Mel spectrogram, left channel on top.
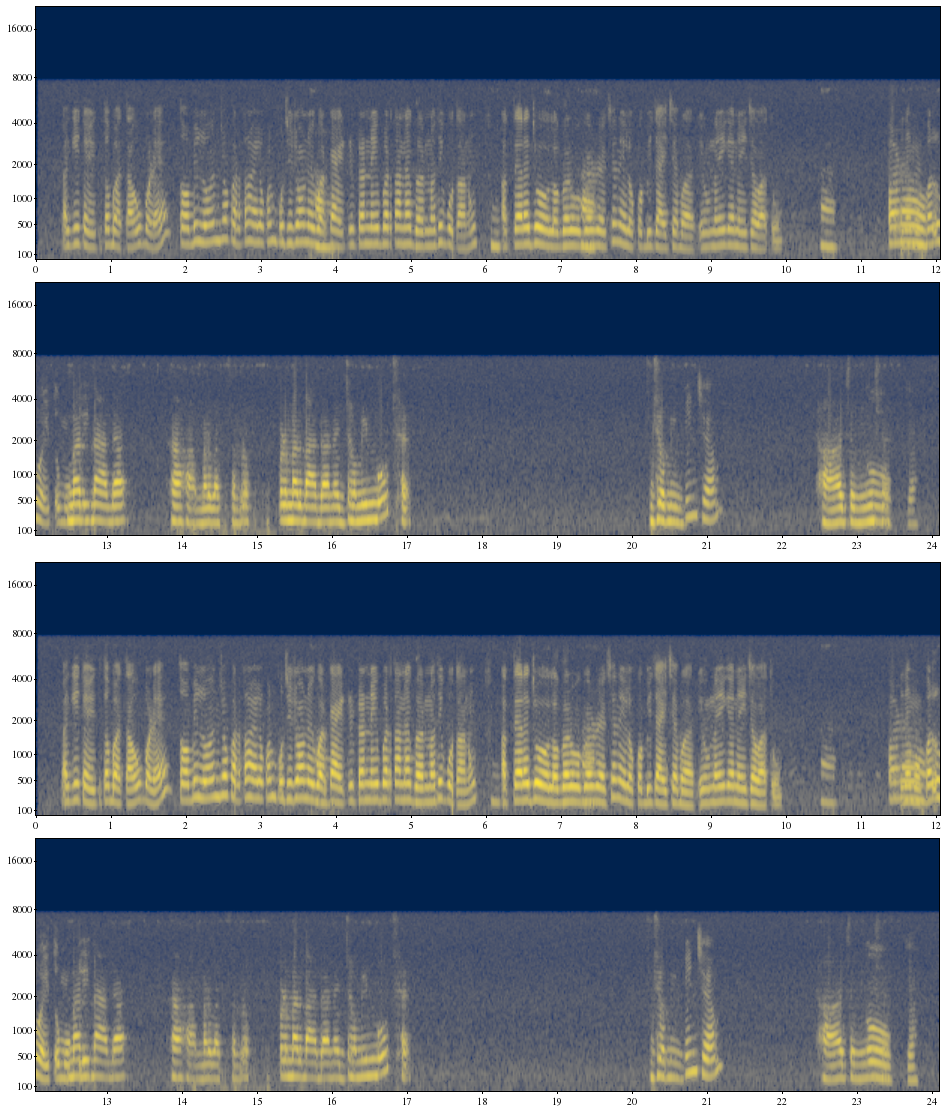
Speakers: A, on the right; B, on the left.
A: બાકી કઈક તો બતાવું પડે, તો બી લોન જો કરતા હોય એ લોક કોન પૂછી જોવો ને એક
B: હા
A: વાર કે આઈ ટી રિટર્ન ભર તાને ઘર નથી પોત તાનું,
B: હમ,
A: અત્યારે જો લગર વગર
B: હા
A: રહે છે ને એ લોક લોકો બી જાય છે બહાર, એવું નહીં કે નહીં જવા
B: હા, પણ
A: મોકલવું હોય તો મોકલી
B: માર દાદા હા, હા, મારી વાત સાંભળો, પણ માર દાદ દા ને જમીન બહું છે. જમીન,
A: છે આમ
B: હા જમીન
A: ઓકે
B: છે.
